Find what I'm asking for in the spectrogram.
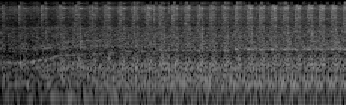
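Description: A sewing machine stitches fabric in a steady, loud, fast rhythmic whirr that runs without a break, close by and with no voices.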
